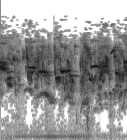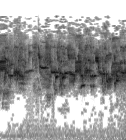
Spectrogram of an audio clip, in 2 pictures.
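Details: Caged Crested Myna of about seven to eight months, recorded by phone; bright chattering with thin whistled notes and harsh scratches, delivered in a rapid, unbroken stream.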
